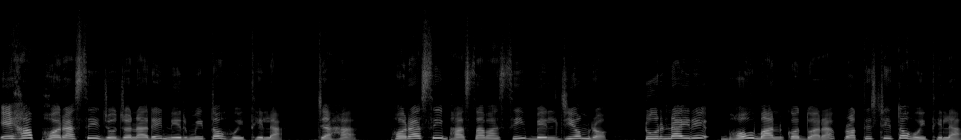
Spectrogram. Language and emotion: Odia, neutral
